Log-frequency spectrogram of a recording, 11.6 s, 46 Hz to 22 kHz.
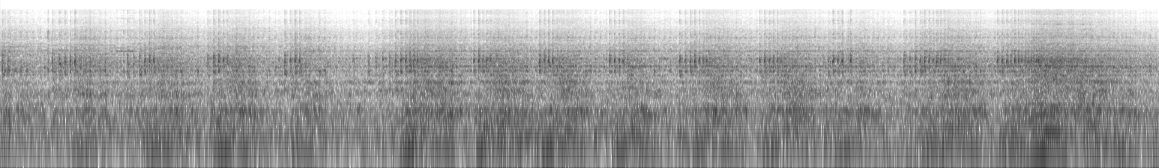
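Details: CBZ Xtreme motorcycle, about 44,597 km (reportedly over a lakh), running with a light regular ticking over idle, about three per second; suspected piston noise, head and block to be opened to check play.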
